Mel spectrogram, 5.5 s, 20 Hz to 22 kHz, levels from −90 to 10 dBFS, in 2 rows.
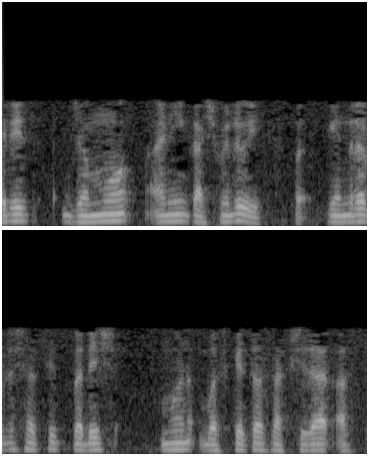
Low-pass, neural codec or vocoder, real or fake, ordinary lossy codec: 3.6 kHz; none; real; MP3, 32 kbps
